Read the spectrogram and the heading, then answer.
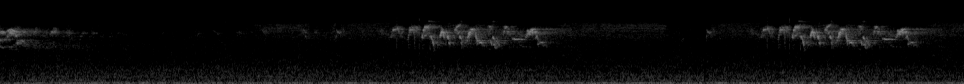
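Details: American goldfinch (Spinus tristis) in Ohio, a seed-eater that flocks except in nesting season, sings its variable mix of bright, high warbles and trills in bursts a second or two long, with short pauses, over a soft hiss.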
